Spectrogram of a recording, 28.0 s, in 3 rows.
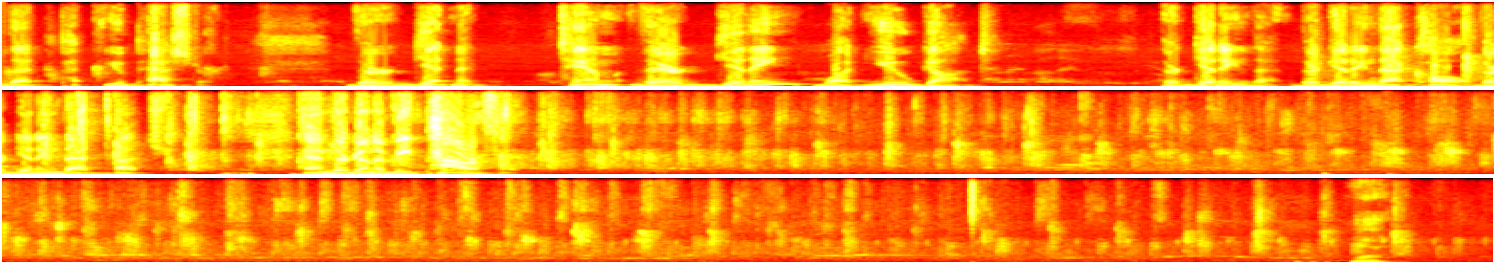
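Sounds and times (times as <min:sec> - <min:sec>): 
speech: 0:00.0 - 0:06.2, 0:07.2 - 0:10.5, 0:11.2 - 0:12.6
voices murmuring: 0:06.2 - 0:07.4, 0:12.6 - 0:27.9
audience clapping: 0:08.2 - 0:27.9.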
